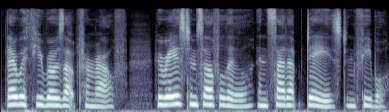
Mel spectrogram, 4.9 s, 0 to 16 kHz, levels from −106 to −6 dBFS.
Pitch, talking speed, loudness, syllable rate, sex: 225 Hz, 210 wpm, -17 LUFS, 5.4 syllables/s, female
